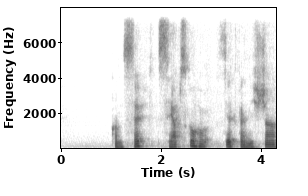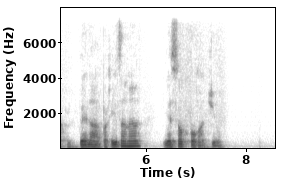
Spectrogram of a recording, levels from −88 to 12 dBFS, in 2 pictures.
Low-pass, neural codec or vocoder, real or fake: 7.2 kHz; codec, 16 kHz, 2 kbps, FunCodec, trained on Chinese and English, 25 frames a second; fake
